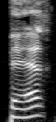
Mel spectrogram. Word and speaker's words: perd: إذن l'arbre perd دال هنا لا تنطق.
